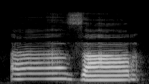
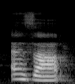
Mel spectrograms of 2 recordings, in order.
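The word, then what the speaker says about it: آزر: Ça veut dire qu'on va le prononcer beaucoup plus long. Au lieu de dire « je vais dire « zar ». Azar, Azar. Vous connaissez Azar?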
